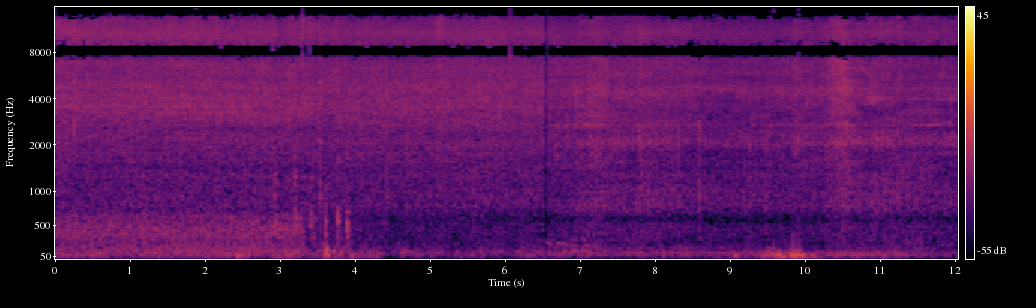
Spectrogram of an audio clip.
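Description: Meat sizzles loudly in a hot frying pan.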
